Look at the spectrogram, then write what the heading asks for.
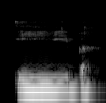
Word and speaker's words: EB: EB pronounced Ebe E.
